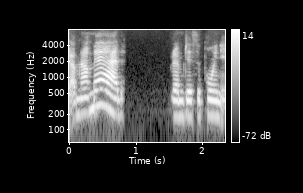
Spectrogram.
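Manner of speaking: motherly parent tone, warm mom voice. Speaker imagining addressing new mexico, in her best mom voice. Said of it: "in my best mom voice be like".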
